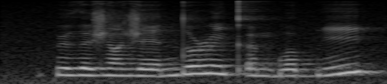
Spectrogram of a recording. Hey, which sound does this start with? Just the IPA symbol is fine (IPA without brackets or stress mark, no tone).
p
